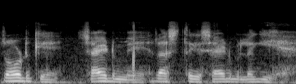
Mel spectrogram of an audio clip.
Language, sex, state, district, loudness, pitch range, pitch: Hindi, male, Himachal Pradesh, Shimla, -18 LUFS, 110-135 Hz, 120 Hz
